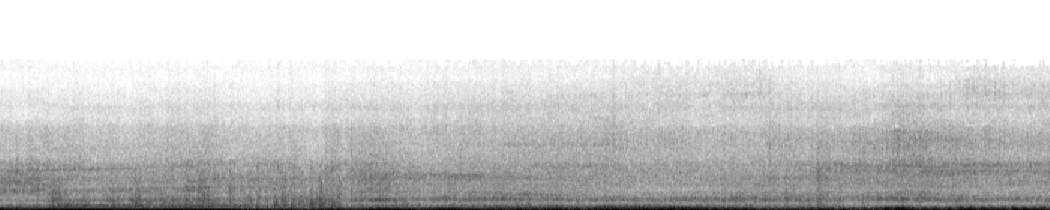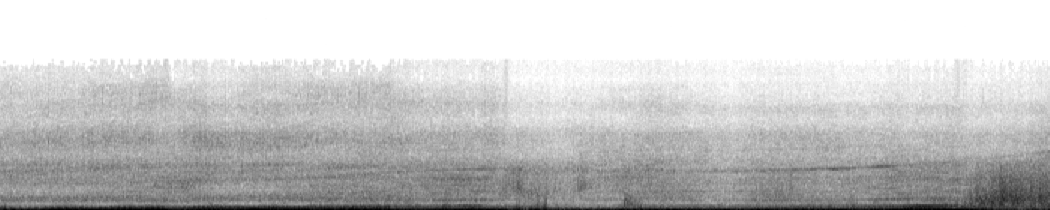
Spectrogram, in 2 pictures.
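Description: Motorcycle engine running at road speed, its pitch rising and falling with throttle and gear changes, climbing sharply in a rev near the end.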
